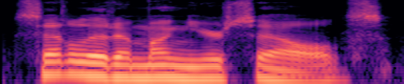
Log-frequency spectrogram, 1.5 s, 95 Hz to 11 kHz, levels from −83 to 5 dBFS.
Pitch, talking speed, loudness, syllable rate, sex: 130 Hz, 160 wpm, -15 LUFS, 5.8 syllables/s, male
